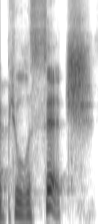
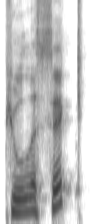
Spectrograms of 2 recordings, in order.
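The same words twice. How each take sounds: First: Pulisic ending in a ch sound; American pronunciation. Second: Pulisic ending in a hard k sound; original-style pronunciation. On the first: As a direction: say Pulisic as "PYOO-li-sitch". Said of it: "the more the American". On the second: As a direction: say Pulisic as "PYOO-li-sick". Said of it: "how you would pronounce that name". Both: Shown as a demonstration.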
